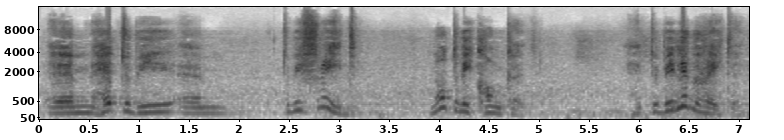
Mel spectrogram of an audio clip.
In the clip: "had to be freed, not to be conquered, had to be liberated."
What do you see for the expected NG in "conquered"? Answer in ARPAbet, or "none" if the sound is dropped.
NG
